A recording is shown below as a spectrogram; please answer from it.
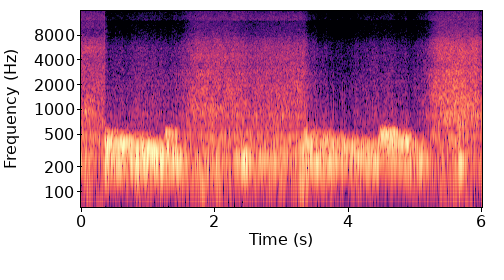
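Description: Pulsed-wave Doppler audio from a GE LOGIQ E9 ultrasound scanner sampling a renal arcuate artery at the kidney's mid pole: a low whooshing flow sound that swells and fades with the pulse. It starts about a third of a second in.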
